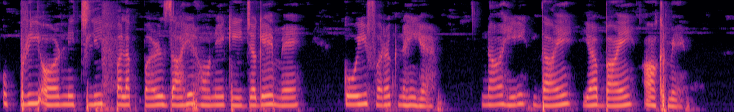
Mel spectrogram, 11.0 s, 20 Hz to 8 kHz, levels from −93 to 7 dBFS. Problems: background sounds at intervals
